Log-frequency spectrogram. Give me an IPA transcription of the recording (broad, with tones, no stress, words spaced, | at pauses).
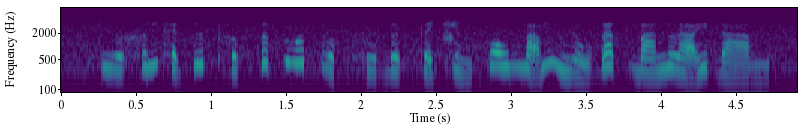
ki˨˩ə̯xə˨˦nhɛ̰˧˨kɨ˨˦ t̪ʰə˨˩p̚ʔə˦˥t̚və˦˥p̚ və˨˩p̚hɨ˨˩ɗə˨˩t̚ t̪ɛ̰˧˨t͡ɕə˧˩nfɔ˧wma̰˧˥m ɲə˧˩wɗa˦˥t̚ɓa˨˦nla̰˧˥j ɗa˨˩m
